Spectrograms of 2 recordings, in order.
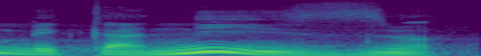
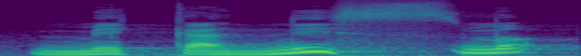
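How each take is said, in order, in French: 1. Le s se prononce avec un son z. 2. Le s se prononce avec un son s. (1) "et non mécanisme" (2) "mécanisme et non"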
